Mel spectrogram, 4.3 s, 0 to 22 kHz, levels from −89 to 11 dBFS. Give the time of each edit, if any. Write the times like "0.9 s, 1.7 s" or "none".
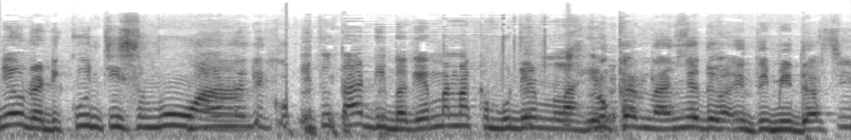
1.4 s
